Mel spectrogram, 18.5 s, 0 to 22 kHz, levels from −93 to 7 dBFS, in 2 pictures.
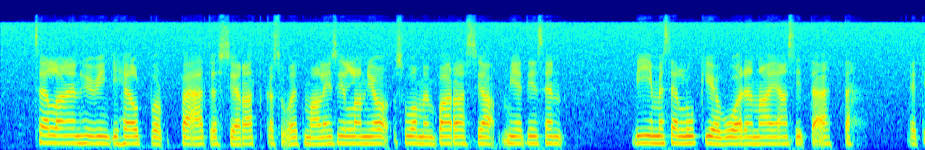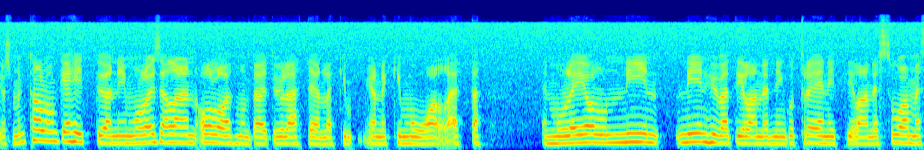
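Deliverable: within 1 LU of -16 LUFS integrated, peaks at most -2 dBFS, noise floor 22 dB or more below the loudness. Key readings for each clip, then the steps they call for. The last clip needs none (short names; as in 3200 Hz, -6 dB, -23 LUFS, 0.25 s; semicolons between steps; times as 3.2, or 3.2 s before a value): noise floor -38 dBFS; noise floor target -44 dBFS; loudness -21.5 LUFS; peak -8.0 dBFS; loudness target -16.0 LUFS
-> noise print and reduce 6 dB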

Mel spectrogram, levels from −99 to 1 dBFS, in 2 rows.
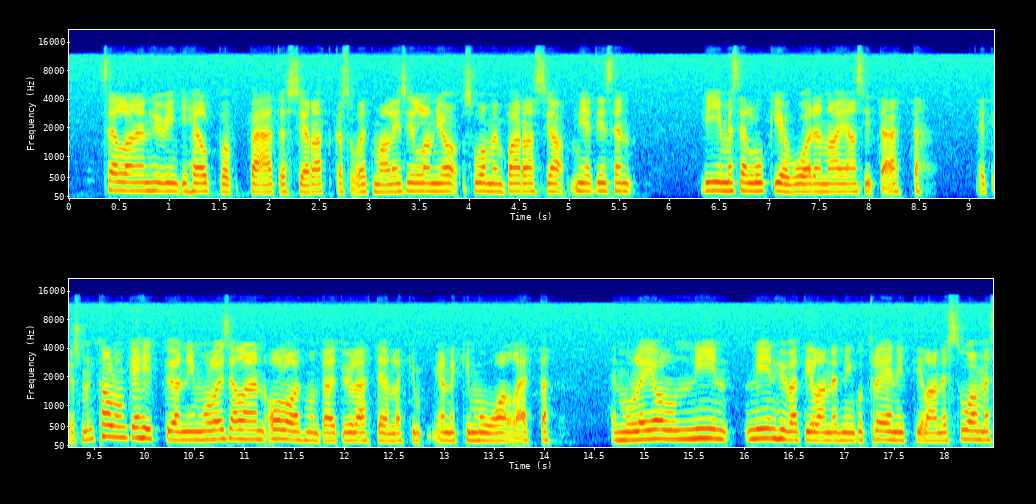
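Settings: noise floor -44 dBFS; loudness -21.5 LUFS; peak -8.0 dBFS; loudness target -16.0 LUFS
-> gain +5.5 dB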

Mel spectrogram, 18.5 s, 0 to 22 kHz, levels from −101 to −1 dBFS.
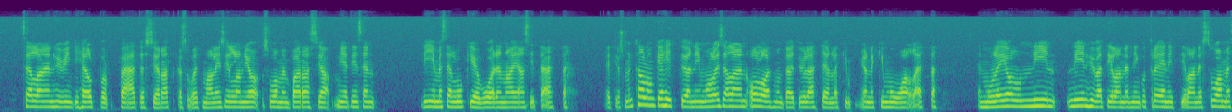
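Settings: loudness -16.0 LUFS; peak -2.5 dBFS; noise floor -38 dBFS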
